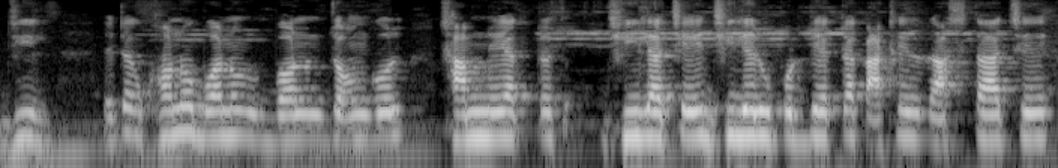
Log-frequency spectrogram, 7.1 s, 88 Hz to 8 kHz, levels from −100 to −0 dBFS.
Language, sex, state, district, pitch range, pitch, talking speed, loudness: Bengali, female, West Bengal, Dakshin Dinajpur, 185-200 Hz, 195 Hz, 145 wpm, -27 LUFS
